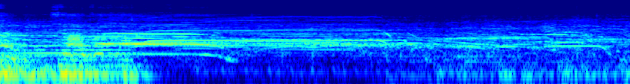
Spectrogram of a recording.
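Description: Crowd cheering and whooping over music playing in the hall. The shouts are loudest in the first second or two, and the level eases off after that.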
